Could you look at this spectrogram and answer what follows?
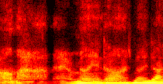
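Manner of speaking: mock-excited crowd getting crazy. Retelling his stage talks to thousands, imitating an excited crowd. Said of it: "People fucking get crazy".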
